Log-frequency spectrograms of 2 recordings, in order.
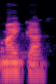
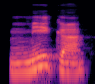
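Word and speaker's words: Micah: number nine 19 Myka I saw you call it mica I'm giving you the Hebrew correct pronunciation mica chapter 7 verse 19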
